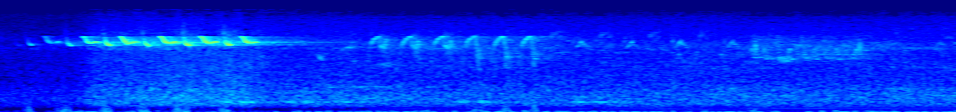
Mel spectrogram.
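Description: Birds calling: a quick run of about eight high, hooked chirps in the first few seconds, then a string of quieter downward-sliding notes and scattered calls, over a steady outdoor hiss.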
